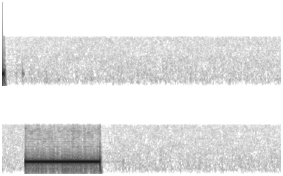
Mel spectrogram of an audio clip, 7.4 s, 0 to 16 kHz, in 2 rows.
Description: Ringback tone (Europe, 425 Hz).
